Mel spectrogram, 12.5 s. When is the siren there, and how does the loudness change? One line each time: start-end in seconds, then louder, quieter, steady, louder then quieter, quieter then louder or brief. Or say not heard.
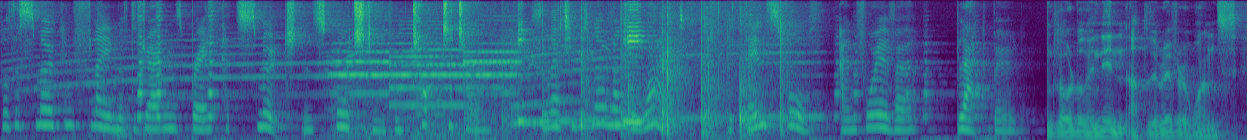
0.0-8.3 louder then quieter.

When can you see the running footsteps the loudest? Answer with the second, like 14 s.
7 s.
